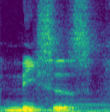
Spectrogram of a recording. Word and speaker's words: gneisses: Some smothered in garnets, some what we call granitoid schist, and rarer still the beautiful green and white hued gneisses. That's spelled with a G-N-E-I-S-S-E-S.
